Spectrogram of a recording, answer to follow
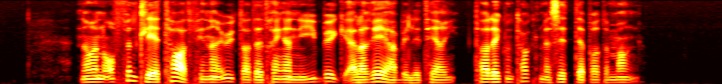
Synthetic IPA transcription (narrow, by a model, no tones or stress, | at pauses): nɔʁeːnɔfənt̪ʰlɪɛt̪ʰɑːt̪fɪnəʁʉːt̪ɑt̪̚d̪eːt̪ʰʁɛŋənyːbʏɡɛ̰ləʁɛhɑbɪlɪt̪ʰeːʁɪŋt̪ʰɑːd̪eːkʊnt̪ʰɑkt̪meːsɪt̪̚d̪ɛpɑʁt̪əmɑŋ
